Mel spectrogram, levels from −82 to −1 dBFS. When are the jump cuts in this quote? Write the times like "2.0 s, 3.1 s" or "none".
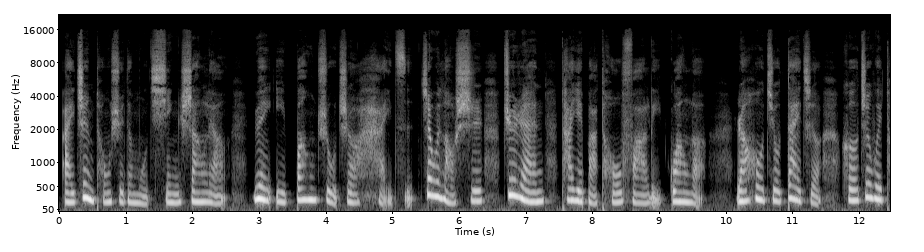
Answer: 5.4 s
